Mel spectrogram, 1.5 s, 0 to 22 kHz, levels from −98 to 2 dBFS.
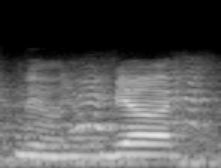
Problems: background conversations at intervals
